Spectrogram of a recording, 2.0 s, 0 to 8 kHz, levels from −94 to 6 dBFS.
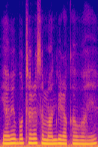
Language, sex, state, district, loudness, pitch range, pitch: Hindi, female, Arunachal Pradesh, Longding, -12 LUFS, 200-225 Hz, 210 Hz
